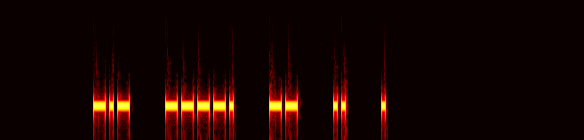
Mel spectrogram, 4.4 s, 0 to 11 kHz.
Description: Morse code, heard as a keyed tone, about 40 wpm, spaced as for 23 wpm, 700 Hz. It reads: K9MIE
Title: USA Call Signs - 5 Characters - 3x Character Spacing - 40wpm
